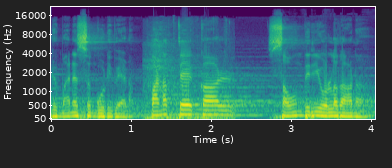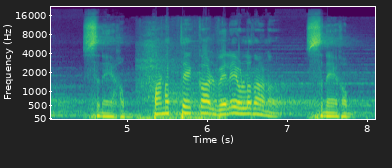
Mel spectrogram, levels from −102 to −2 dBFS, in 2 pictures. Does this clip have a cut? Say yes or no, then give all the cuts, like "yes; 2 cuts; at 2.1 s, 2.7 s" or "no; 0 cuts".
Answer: yes; 2 cuts; at 1.1 s, 5.1 s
